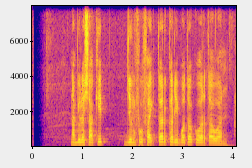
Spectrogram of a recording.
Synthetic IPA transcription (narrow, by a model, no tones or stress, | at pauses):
nabilasakɪp̚ | d͡ʒɨŋfufajk̚t̪ərkɨrdipɔt̪ɔkəwart̪awan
